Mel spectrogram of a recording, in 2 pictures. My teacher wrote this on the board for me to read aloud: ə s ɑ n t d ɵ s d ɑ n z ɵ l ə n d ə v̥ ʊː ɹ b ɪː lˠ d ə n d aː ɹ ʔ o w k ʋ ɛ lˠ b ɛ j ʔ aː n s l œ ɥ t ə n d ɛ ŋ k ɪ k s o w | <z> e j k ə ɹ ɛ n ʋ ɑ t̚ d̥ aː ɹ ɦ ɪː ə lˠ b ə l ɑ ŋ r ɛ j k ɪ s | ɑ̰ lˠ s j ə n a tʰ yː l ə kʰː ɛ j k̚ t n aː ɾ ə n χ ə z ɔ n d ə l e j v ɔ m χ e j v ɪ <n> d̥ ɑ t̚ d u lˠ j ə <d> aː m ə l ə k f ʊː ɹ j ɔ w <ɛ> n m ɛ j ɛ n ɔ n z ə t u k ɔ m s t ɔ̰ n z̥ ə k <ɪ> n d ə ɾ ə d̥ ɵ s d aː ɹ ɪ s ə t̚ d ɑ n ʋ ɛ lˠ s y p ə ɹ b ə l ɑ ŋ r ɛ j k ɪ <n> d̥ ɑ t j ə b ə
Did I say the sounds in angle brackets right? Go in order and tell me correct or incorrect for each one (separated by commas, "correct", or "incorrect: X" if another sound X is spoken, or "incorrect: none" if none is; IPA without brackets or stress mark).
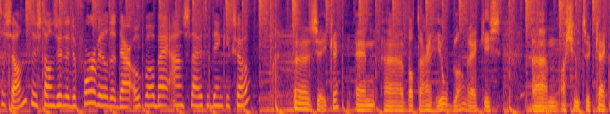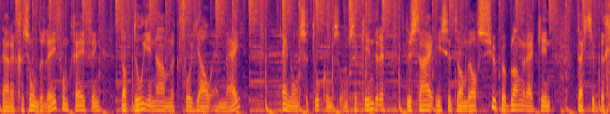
correct, incorrect: ŋ, incorrect: n, correct, correct, correct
